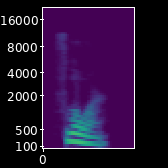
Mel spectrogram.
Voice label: "floor", us female; everyone-can-use-english

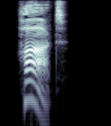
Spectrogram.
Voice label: "hot", us male; everyone-can-use-english

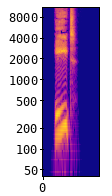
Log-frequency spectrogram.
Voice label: "eat", us male

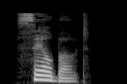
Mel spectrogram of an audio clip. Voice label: "sailboat", US female; 1000 hours

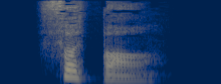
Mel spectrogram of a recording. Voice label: "football", us female; everyone-can-use-english

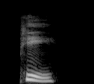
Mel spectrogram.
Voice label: "p", US; sounds-of-american-english; everyone-can-use-english

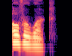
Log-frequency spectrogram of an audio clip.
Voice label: "overwork", US female

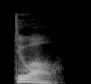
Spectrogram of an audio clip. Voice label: "Do all" US English, male; everyone-can-use-english

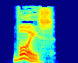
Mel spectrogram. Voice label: "voice", us male; everyone-can-use-english

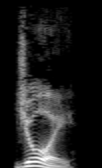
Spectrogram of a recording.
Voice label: "joy", us male

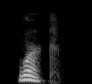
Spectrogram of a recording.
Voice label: "work", US English, female; everyone-can-use-english

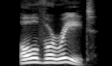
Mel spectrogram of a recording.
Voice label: "overeat", US male; everyone-can-use-english

